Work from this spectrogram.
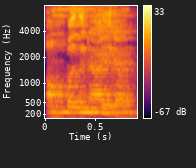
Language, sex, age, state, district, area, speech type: Malayalam, male, 60+, Kerala, Palakkad, rural, spontaneous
